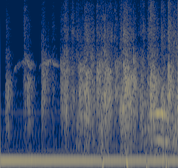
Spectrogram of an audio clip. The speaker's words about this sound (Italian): Applausi, bravissimi, bravissimo.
